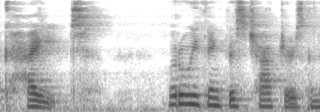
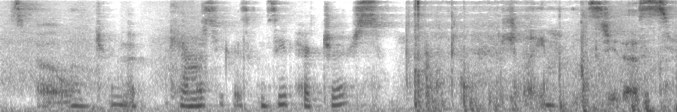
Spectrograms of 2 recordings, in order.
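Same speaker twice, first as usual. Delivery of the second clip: whisper; 9 dB quieter than usual. Real, not acted. Aside while adjusting camera.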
